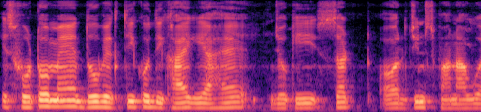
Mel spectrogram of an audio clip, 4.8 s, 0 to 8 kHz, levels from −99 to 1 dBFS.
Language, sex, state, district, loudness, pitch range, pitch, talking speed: Hindi, male, Jharkhand, Deoghar, -18 LUFS, 120-145 Hz, 135 Hz, 185 wpm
